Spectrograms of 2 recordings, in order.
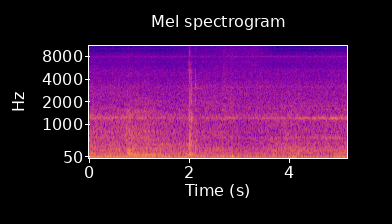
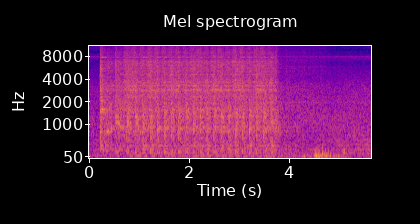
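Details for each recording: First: Jeep Cherokee running on the old crankshaft position sensor (new sensors would not run it): steady idle, even hum, faint constant whine, no surging or misfire, a couple of stray clunks; normal idle. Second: Jeep Cherokee with new Mopar crank sensor installed but its connector left unplugged: starter cranks steadily about three and a half seconds with no firing, then stops; no start until the sensor was plugged in.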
